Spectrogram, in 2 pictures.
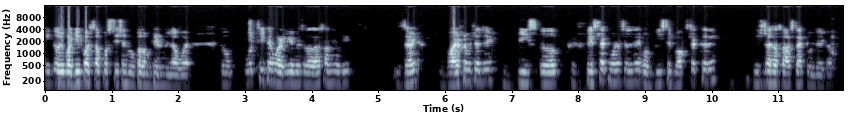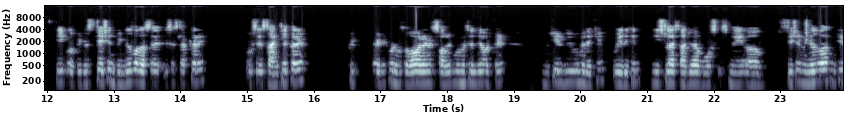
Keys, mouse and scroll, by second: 3.6 KP_1, 8.2 click, 12.9 click, 15.0 click, 16.2 Tab, 17.1 z, 18.4 z, 20.4-23.4 middle drag.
